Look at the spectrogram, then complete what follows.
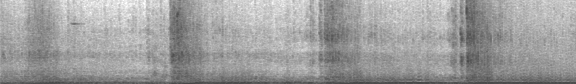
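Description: Drift car's engine revving hard under load, its pitch shifting up and down, with surges of noise about every second and a half.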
